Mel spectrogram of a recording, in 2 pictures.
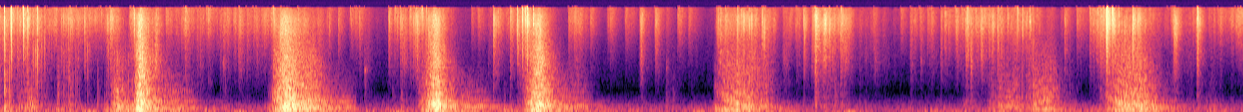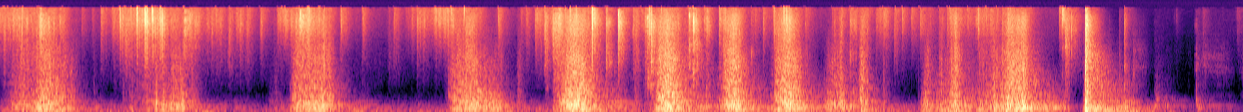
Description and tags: torch slow movements
Field-recording of fire using spray-can with natural catacomb reverb. If you use it - send me a link :)
reverb, fire, movement, slow, spray, can, flame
